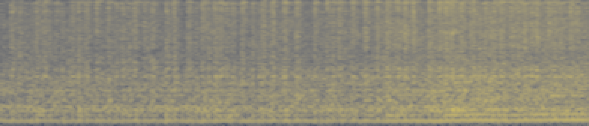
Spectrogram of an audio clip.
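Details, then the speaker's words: Boat engine, no idle screw, running cold just after start: fast steady high idle climbing slightly because the throttle servo isn't holding throttle where it should; servo to be replaced: high idle from faulty throttle servo. "But u that's why the idle's so high cuz like when I just killed it, all I did was push brake and it just close closes the thing off."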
